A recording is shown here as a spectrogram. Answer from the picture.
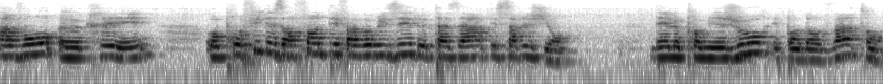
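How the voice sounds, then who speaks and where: With an Alsatian accent, a woman talks very slowly at a fairly high pitch and ordinary pitch variation. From Alsace, France. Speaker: charity association president. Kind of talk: prepared tribute speech.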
